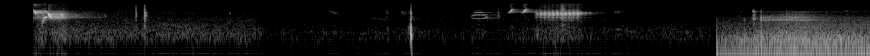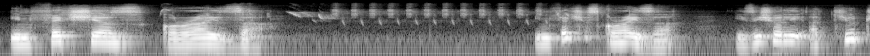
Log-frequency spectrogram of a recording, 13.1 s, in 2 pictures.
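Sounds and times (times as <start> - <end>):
high bird chirps: 0.2 - 0.8, 3.5 - 4.6, 8.5 - 10.8.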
